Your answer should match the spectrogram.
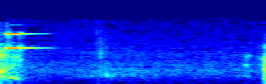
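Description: A single short, high electronic beep from the FM transmitter's front-panel button as it is pressed, followed by quiet with one faint click.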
